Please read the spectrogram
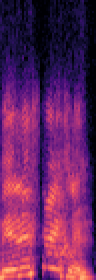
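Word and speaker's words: Ben Franklin: But Benjamin, am I saying that right? Benjamin Franklin Drugstore. – Yeah, Ben and Franklin.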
